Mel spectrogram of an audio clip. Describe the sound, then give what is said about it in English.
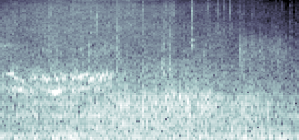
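A car speeds off with a brief, high tire squeal at the start, followed by a steady, loud engine roar and road noise that carries on throughout. No one speaks. Pernell speeds away from the scene in Jeannie's own car, with her in the passenger seat. “Then, he sped away from the scene.”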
